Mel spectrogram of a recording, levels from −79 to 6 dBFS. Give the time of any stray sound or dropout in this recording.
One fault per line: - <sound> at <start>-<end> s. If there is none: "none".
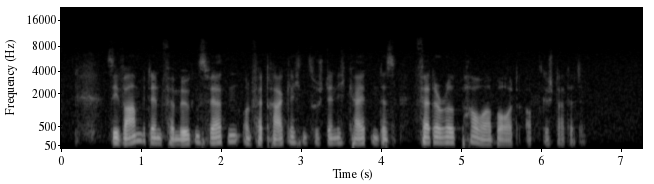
- dropout at 5.9-6.0 s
